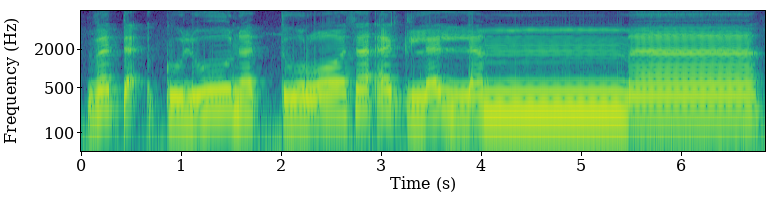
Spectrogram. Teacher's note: وَتَأْكُلُونَ التُّرَاثَ میں حمزہ کے اوپر ساکن ہے تو کچھ ادھر جھٹکے کی کیفیت پیدا ہوگی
